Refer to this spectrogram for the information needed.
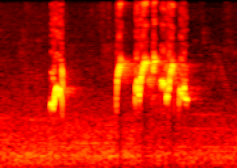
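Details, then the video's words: Red-whiskered bulbul in competition singing to spur young wild-caught birds: a single short slurred whistle, then a quick run of bright, rolling chirped notes. "Kích chào mào hót đấu hay nhất,bổi nghe là hót theo"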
